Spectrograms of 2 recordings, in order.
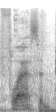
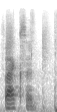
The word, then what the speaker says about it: flaccid: In fact, what I think I'm seeing is the human equivalent of a flaccid penis. – Flaccid. It's actually pronounced flaccid. Not a lot of people know that.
